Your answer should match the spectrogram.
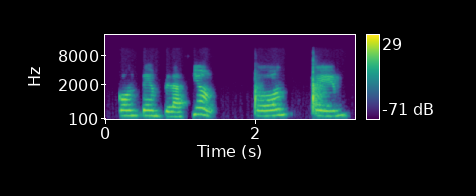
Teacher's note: La mayor fuerza de voz está en la última sílaba y cabe señalar de que es una palabra aguda.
